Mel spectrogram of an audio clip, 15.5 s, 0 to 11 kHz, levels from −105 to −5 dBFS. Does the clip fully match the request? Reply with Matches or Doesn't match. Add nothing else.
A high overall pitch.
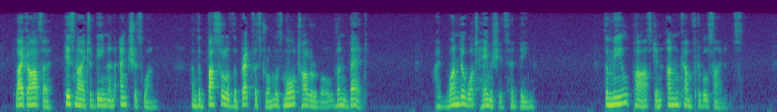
Doesn't match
